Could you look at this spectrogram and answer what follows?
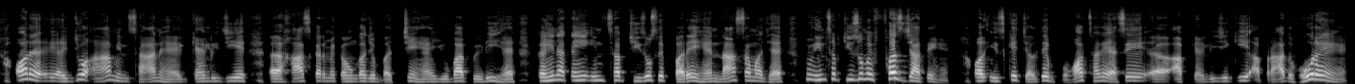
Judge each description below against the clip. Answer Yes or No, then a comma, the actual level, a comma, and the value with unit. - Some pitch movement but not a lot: No, wide, 5.7 semitones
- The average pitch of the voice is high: No, medium, 155 Hz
